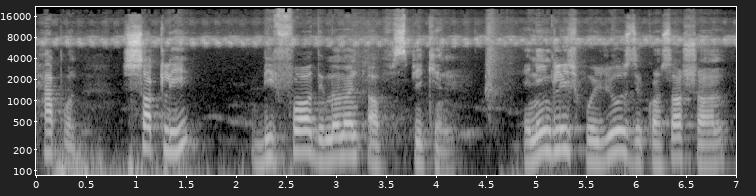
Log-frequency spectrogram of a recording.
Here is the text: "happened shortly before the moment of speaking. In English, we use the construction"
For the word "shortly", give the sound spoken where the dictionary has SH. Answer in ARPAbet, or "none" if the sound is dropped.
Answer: S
